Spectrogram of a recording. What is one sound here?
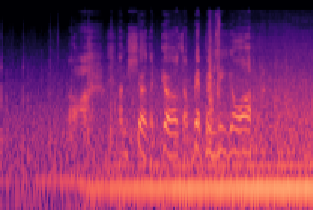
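A man shouts during a scuffle.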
